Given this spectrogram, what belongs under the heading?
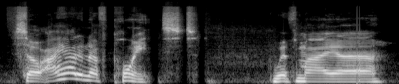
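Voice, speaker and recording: A man's voice: medium pitch, expressive, slow pace, a bit bright, no echo. A man chatting casually with his live-stream viewers while waiting for rides in his parked car, rambling and swearing freely.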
